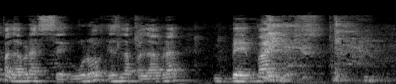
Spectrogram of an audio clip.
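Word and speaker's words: βέβαιος: seguro es la palabra bebaios. Como bebé, beba y os, bebaios, porque tiene acento en la E, bebaios.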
